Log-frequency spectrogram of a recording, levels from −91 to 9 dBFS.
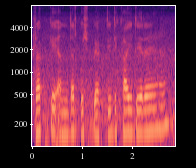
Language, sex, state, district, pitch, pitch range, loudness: Hindi, male, Uttar Pradesh, Lucknow, 155 Hz, 150-165 Hz, -16 LUFS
